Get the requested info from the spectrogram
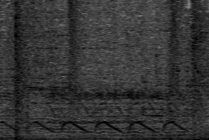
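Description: Police siren yelping, its pitch sweeping quickly up and down about three times a second.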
